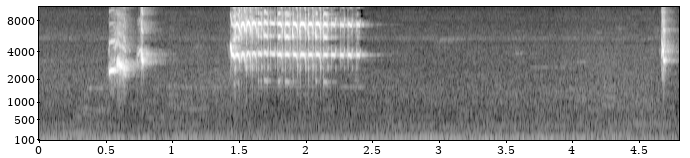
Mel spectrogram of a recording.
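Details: Orange-headed thrush in a cage singing as a prompt for other birds: two brief high notes, then a fast buzzy trill of rapidly repeated elements, followed by quiet and one final chip.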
